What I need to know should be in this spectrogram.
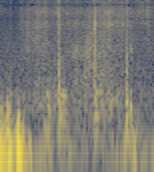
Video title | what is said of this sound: АРБУЗЫ! Как правильно выбрать спелый арбуз. Совет профессионала. | this watermelon has moderately loud or moderately hollow sound.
